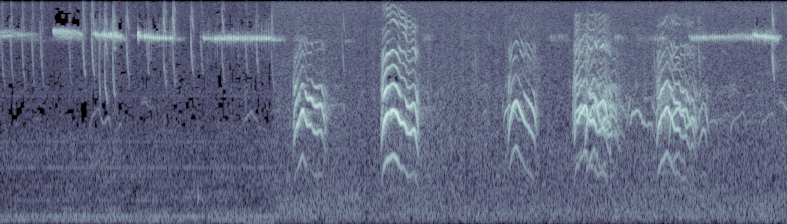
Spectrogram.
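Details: Pinyon jay flock calling while foraging and flying at Great Sand Dunes, San Luis Valley, southern Colorado: nasal, harmonic mewing calls in scattered bursts from several birds, with thin high steady tones running behind.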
